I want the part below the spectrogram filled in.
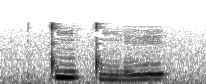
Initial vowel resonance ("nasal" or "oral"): nasal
